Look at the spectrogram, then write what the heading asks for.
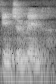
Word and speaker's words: N'Djamena: It's pronounced N'Djamena.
